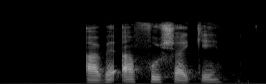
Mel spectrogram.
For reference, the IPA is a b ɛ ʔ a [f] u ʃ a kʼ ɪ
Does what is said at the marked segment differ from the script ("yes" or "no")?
no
